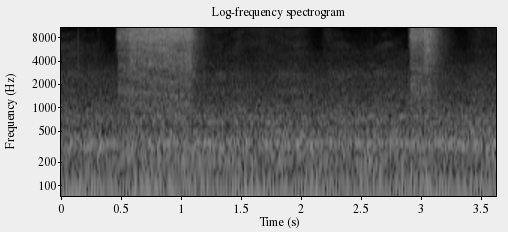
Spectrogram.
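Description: Two short bursts of a hairspray-like texturizing spray hiss from an aerosol can close up, the first longer, about half a second, and the second brief, with quiet between them.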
